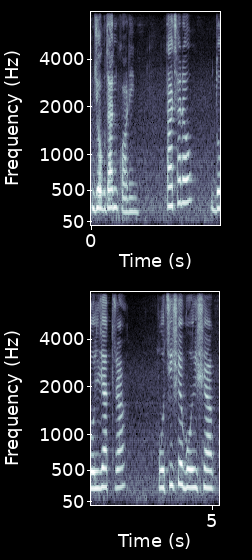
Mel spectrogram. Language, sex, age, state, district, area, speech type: Bengali, female, 60+, West Bengal, Paschim Bardhaman, urban, spontaneous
